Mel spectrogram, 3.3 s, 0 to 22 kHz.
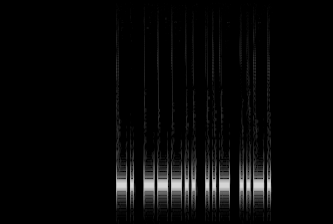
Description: Morse code, heard as a keyed tone, about 34 wpm, 700 Hz. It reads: N8UF
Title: USA Call Signs - 4 Characters - 6x Character Spacing - 35wpm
